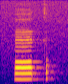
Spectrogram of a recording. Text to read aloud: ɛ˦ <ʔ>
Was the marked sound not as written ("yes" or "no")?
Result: yes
